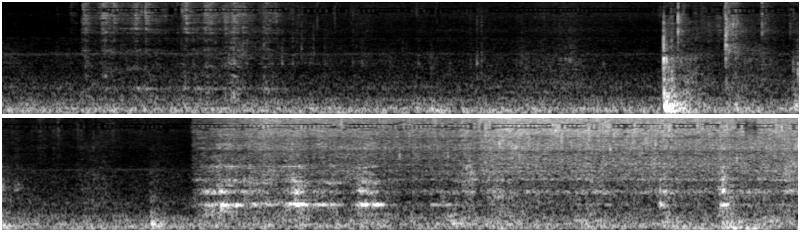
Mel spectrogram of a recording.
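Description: Butter and garlic noodle sauce sizzles in a skillet, with a steady frying hiss and a sharp stirring scrape partway through, after which the sizzle swells louder and brighter.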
